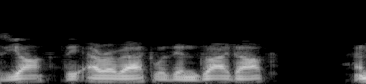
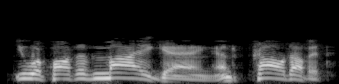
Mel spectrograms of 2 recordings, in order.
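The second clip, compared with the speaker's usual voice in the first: put-on raised, proud British voice of an old master; Gregory's British accent; 8 semitones higher than usual. A narrator's reading. Gregory telling the narrator he was in his gang, British accent. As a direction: reproach them like a wounded British mentor. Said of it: "Gregory went on in that British accent of his".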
